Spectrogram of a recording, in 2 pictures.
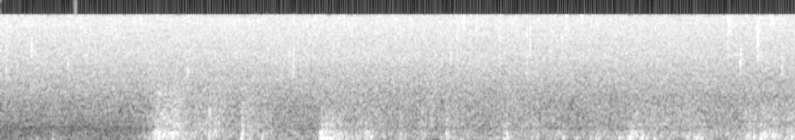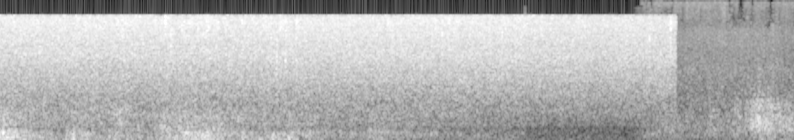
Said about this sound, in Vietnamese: Ngoài kia mưa gió đang ào ạt tuôn xuống mái nhà.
